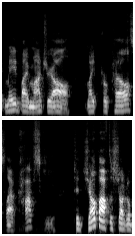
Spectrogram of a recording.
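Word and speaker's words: Slafkovský: say was it yage slavkovsky I always want to say see I always want to put I want to get rid of that V SLA kovski slav kovski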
